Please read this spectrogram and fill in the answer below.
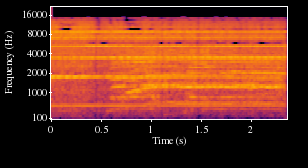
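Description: A harmonica taped onto the wand of an upright vacuum cleaner, sounded by the vacuum's airflow: a loud, steady, alarm-like chord of reeds over the vacuum's hiss, with another note joining about a third of the way in.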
